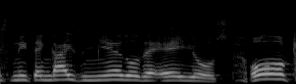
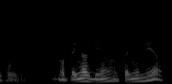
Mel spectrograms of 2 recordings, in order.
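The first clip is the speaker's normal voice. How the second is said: hushed; 3 semitones lower, 14 dB quieter, much faster than usual. Acted. Preacher hushes the repeated phrase.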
